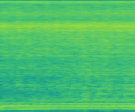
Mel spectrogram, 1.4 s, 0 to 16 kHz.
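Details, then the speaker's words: 1988 Nissan Sentra E16i during starting and running troubleshooting; steady four-cylinder idle hum with slight rise and fall in speed; hunting idle, cause not identified. "Idling up and down. See? Right now it's idling up and down."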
